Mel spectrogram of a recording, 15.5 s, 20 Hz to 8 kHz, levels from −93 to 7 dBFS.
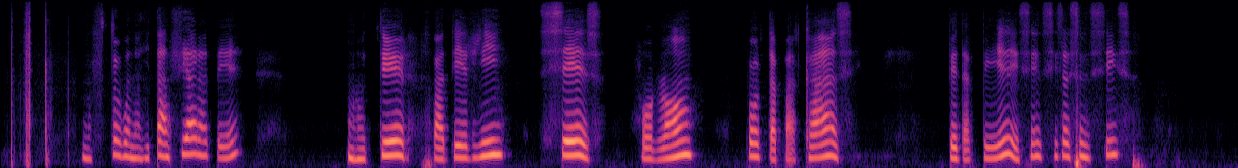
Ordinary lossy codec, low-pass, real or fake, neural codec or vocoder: none; none; fake; codec, 16 kHz, 0.8 kbps, ZipCodec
